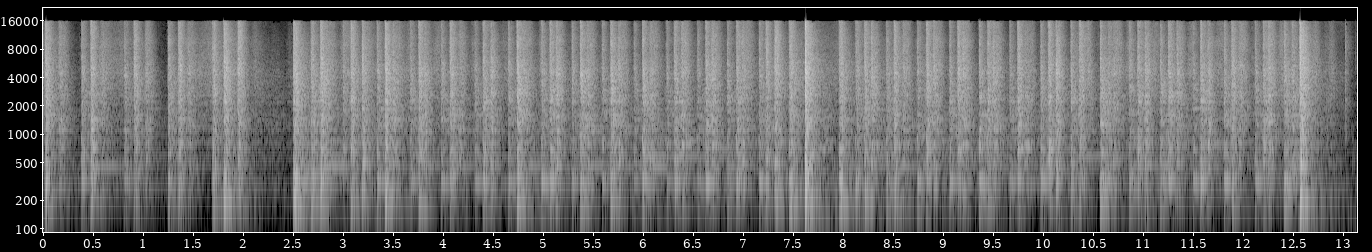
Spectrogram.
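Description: Wire brushes playing a fast jazz swing pattern on a snare drum, two strokes with the right brush and the third with the left, giving a galloping "giddy-up, giddy-up" feel. Rapid, even strokes, with a short break about two seconds in before the pattern runs on steadily.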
